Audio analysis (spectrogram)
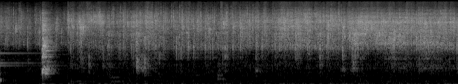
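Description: Bangude fish coated in masala frying in hot oil in a pan, a loud steady sizzle with a few soft clicks as the pieces are flipped, close and continuous.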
